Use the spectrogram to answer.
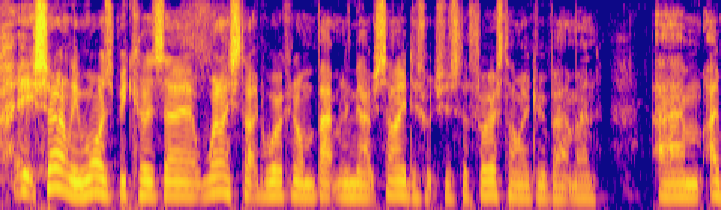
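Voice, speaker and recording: A man with an English accent talks at a very fast pace, his pitch fairly high and his tone dark and mellow. His intonation is fairly even, and the recording is very clean with a silent background. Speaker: comic book artist. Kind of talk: interview. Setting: comic convention.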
